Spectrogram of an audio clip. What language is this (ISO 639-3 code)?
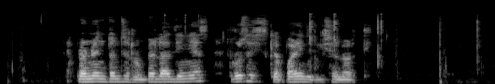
spa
